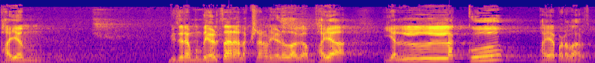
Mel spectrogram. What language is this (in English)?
Kannada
